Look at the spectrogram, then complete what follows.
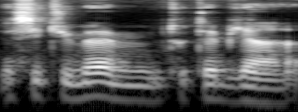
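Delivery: plain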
